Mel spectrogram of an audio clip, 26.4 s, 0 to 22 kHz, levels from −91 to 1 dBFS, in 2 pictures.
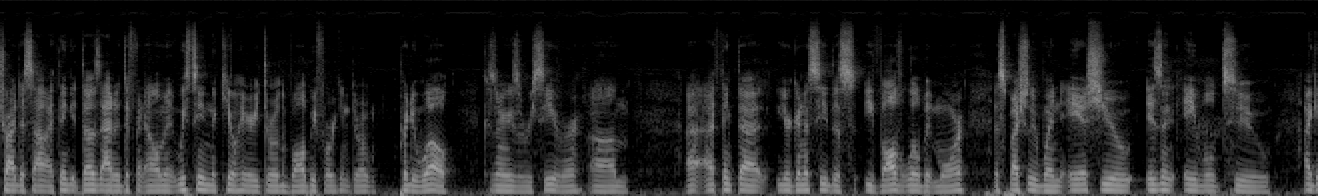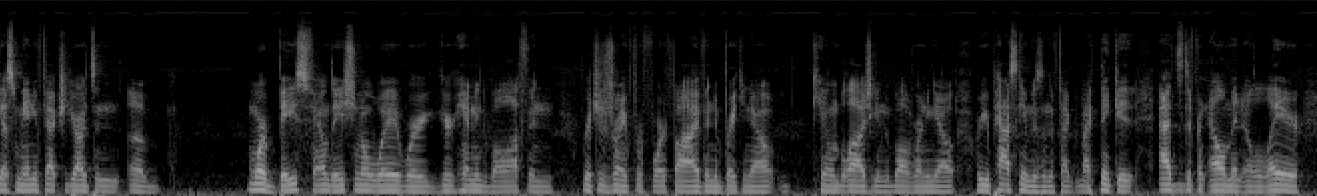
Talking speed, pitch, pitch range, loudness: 225 wpm, 110 Hz, 105-115 Hz, -39 LUFS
